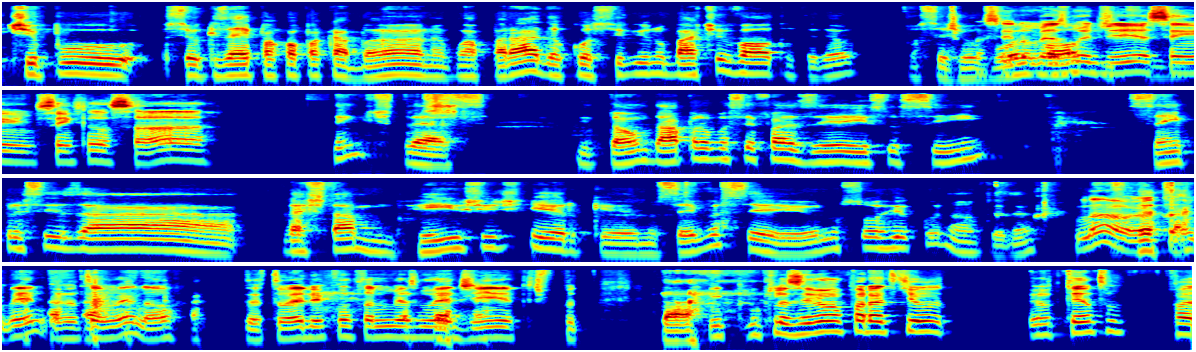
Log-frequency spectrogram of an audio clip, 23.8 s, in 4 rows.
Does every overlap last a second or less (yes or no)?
no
